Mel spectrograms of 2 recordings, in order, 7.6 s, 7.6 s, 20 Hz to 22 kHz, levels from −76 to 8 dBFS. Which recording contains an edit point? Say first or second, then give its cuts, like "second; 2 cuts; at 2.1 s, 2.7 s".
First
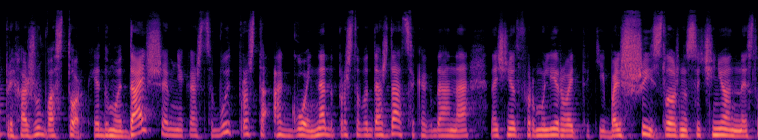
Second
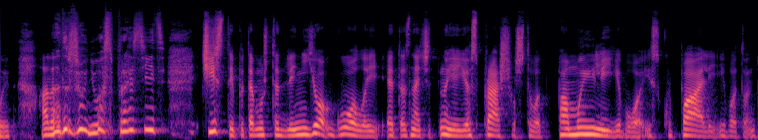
second; 2 cuts; at 2.0 s, 5.1 s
